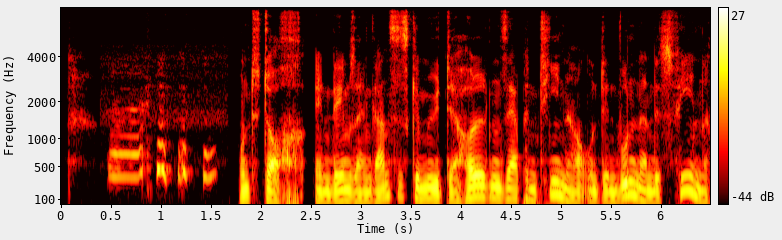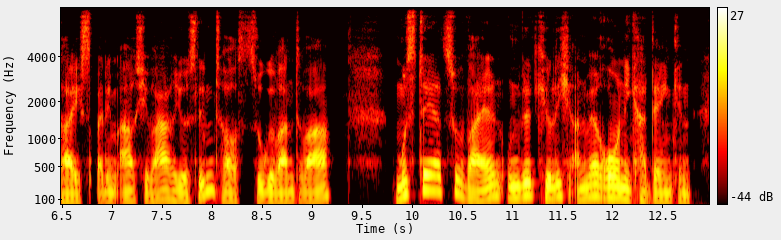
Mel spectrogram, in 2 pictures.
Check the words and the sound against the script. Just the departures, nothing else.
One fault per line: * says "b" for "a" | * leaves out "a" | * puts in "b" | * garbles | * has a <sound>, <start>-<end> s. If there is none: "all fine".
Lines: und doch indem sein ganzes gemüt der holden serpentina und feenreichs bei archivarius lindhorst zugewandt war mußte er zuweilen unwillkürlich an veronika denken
* has a laugh, 0.5-1.6 s
* puts in "den wundern des"
* puts in "dem"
